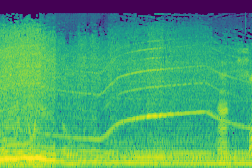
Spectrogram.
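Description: An emergency vehicle siren in the Roblox game ER:LC wails continuously and loudly, rising and falling in pitch, with a short engine rev and a brief interruption partway through.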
